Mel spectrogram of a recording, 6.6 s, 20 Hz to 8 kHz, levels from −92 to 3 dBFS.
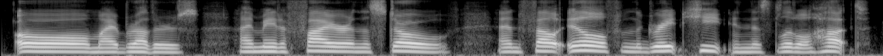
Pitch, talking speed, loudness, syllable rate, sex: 185 Hz, 190 wpm, -15 LUFS, 4.2 syllables/s, female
